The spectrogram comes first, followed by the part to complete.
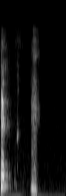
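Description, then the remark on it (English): A person coughing while trying to mute their microphone: two short, harsh coughs, a louder, rasping burst followed half a second later by a softer one, with silence between and after. No talking. “I was trying to mute myself as I coughed, and I was coughing, and my mouse was like moving all over the place as I was doing that.”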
